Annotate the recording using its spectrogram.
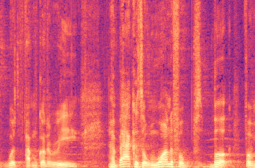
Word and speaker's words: Habakkuk: And please, if my pronunciation is different, that's how we say it in the hood. We say Habakkuk.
